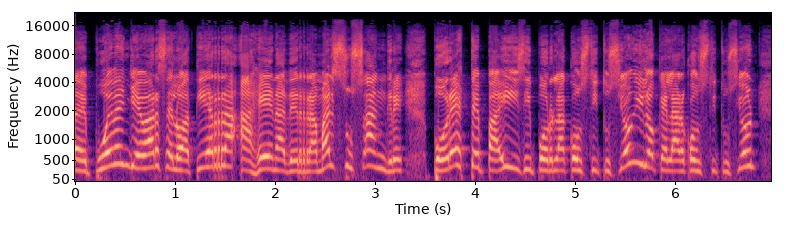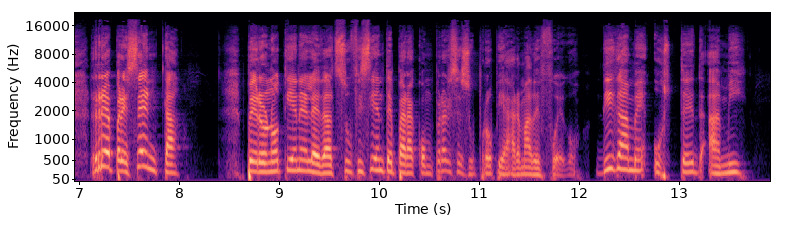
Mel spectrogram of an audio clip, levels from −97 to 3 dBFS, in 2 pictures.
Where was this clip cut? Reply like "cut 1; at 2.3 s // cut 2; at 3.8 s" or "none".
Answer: cut 1; at 12.1 s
